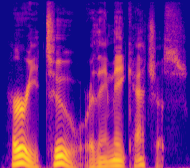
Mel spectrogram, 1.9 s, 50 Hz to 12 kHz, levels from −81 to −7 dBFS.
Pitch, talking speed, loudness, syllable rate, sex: 105 Hz, 220 wpm, -19 LUFS, 5.3 syllables/s, male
